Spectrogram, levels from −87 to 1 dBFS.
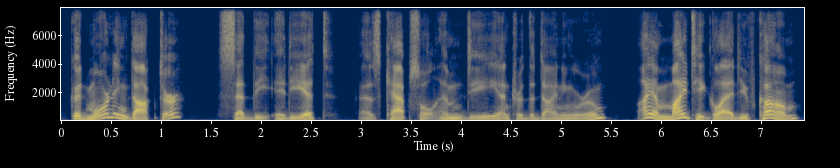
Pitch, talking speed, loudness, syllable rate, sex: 145 Hz, 160 wpm, -21 LUFS, 4.6 syllables/s, male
